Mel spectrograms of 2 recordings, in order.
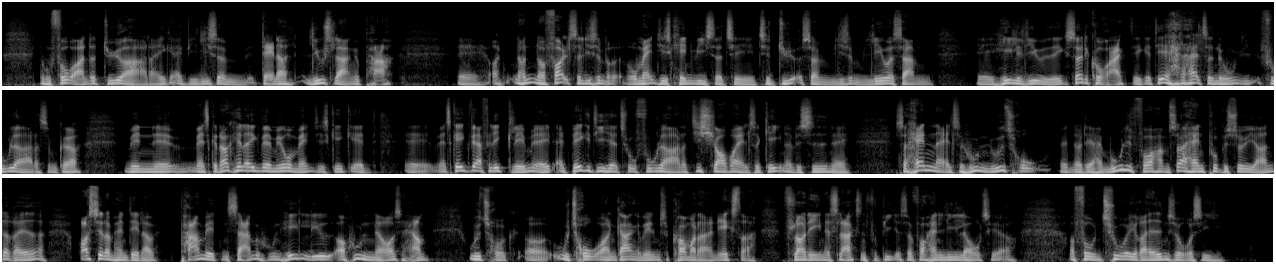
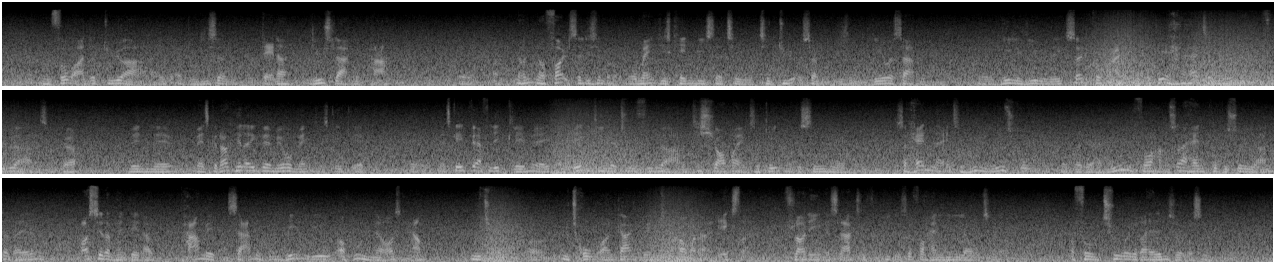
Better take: first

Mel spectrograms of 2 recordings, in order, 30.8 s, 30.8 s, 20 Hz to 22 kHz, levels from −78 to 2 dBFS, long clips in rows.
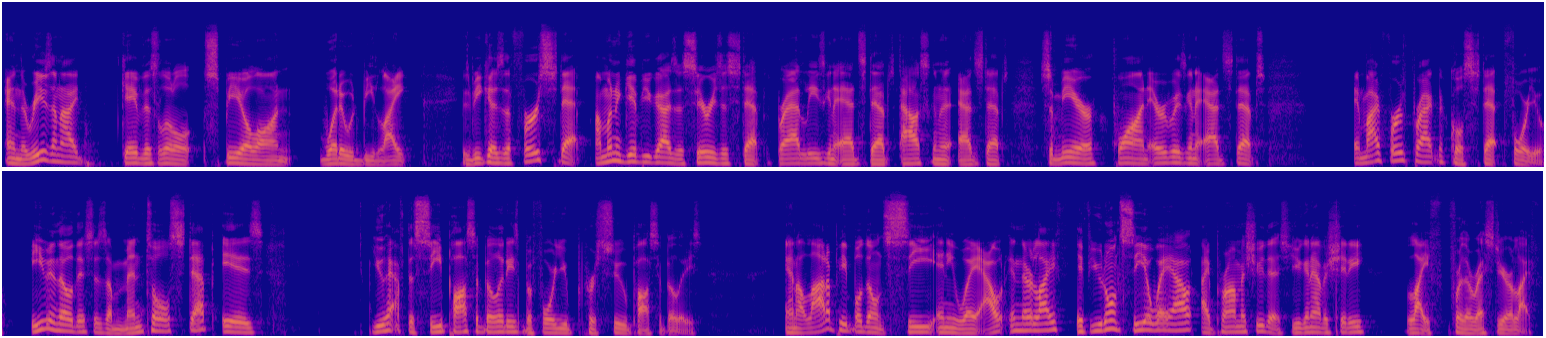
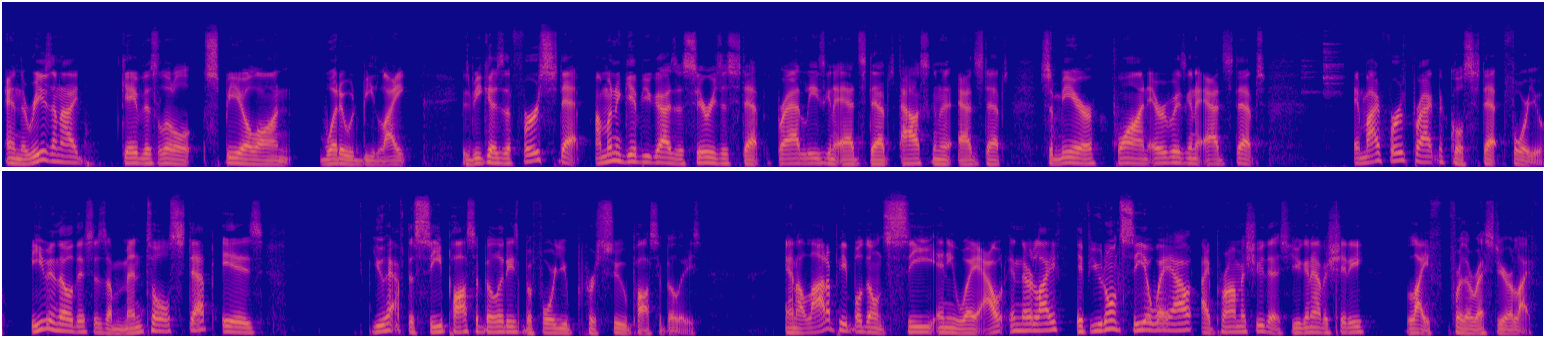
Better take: first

